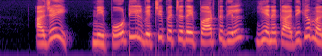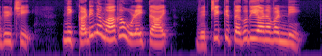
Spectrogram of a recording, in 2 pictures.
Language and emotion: Tamil, happy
